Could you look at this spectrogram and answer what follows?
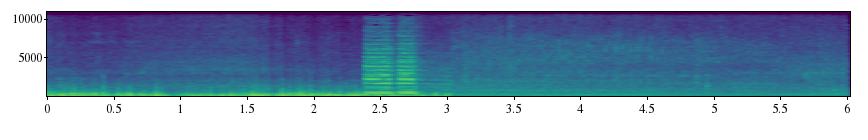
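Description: Wind noise buffeting the microphone, with a vehicle horn sounding two short toots in quick succession about two and a half seconds in. After the wind drops, a faint steady low hum remains.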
